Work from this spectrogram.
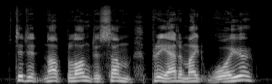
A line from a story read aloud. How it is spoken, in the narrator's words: cried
